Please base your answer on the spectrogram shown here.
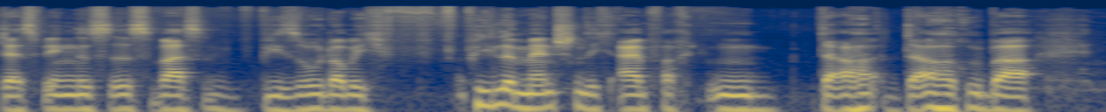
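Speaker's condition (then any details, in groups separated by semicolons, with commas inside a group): Stuttering; stuttering since school age at least, no pain; stutters openly, frequent public speaker and lecturer, rarely in media panel discussions; sometimes hung up on at hotlines, odd looks from listeners; repeated sounds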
